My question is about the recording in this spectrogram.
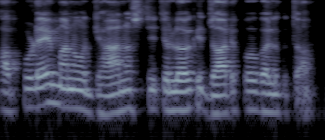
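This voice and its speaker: A meditation teacher from southern India with a gravelly, medium-pitched voice guides a meditation. He speaks calmly and unhurriedly, with frequent pauses between short phrases.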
